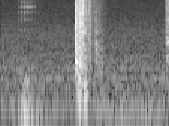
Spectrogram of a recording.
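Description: A metal case latch clicks open with a sharp clank.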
